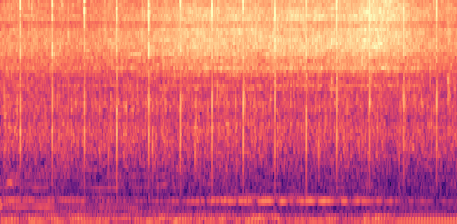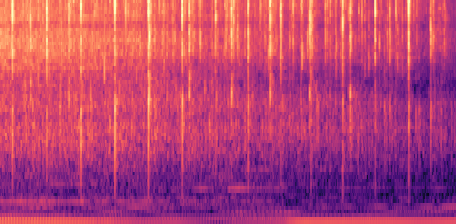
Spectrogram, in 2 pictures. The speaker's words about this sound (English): Now give the Lord a hand clap of praise.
